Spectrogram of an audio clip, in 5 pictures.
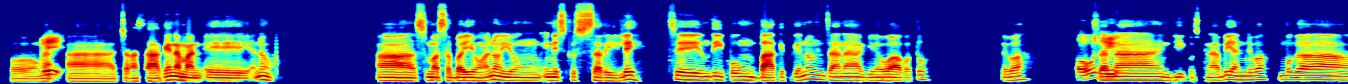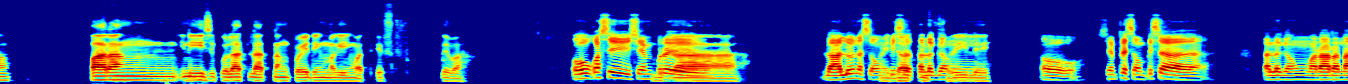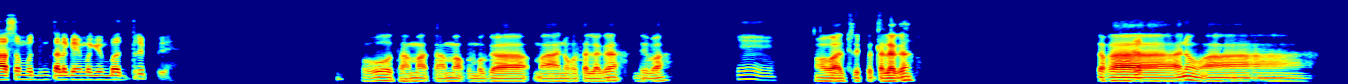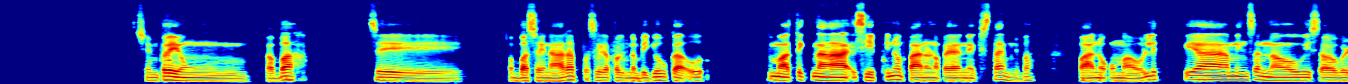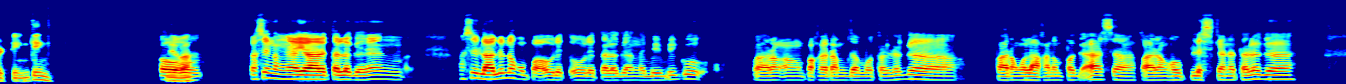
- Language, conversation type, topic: Filipino, unstructured, Paano mo hinaharap ang pagkabigo?
- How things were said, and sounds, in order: other background noise; tapping; "nabibigo" said as "nagbibigo"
